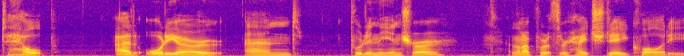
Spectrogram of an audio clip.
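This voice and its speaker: The pace is fairly slow. Intonation is monotone and flat. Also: woman. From Australia. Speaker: gaming commentator. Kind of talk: gameplay commentary. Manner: hesitant, many fillers.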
